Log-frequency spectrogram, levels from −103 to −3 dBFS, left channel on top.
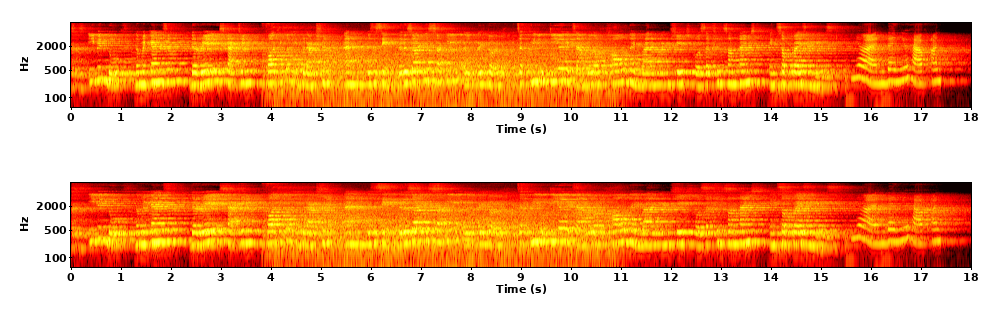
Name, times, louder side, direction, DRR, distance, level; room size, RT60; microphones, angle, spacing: voice 1, 0.0-3.6 3.9-13.7 14.0-15.2, left 1 dB, 65° left, -3 dB, 2.2 m, -27 dB
sound 1, 3.8-10.9, left 1 dB, 15° left, 1.6 m, -35 dB
voice 2, 15.5-17.4, left 4 dB, 35° left, 7 dB, 0.4 m, -30 dB
16.5 x 13.0 x 2.3 m, 2.7 s
head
